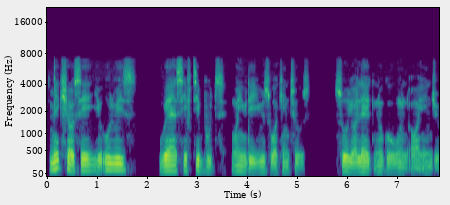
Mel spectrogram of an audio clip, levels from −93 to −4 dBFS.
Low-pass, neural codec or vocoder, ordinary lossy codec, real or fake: 7.2 kHz; none; none; real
